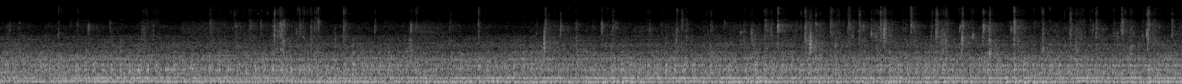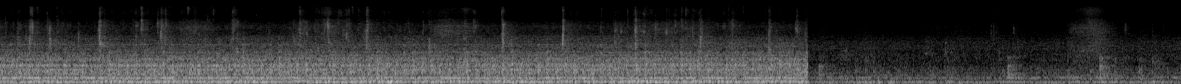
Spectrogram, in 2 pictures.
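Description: Electric bowl dough mixer running steadily, its arm kneading Sangak bread dough, with a hum and light irregular clicks; it cuts off about twenty seconds in, leaving it much quieter.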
